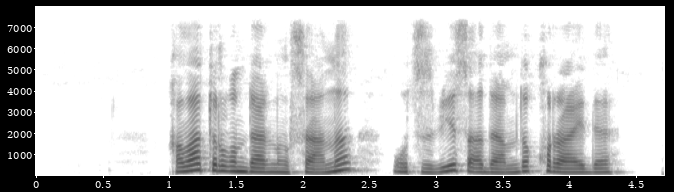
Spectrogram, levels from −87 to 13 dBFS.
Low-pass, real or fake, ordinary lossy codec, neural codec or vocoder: 7.2 kHz; real; none; none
